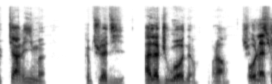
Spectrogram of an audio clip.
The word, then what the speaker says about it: Olajuwon: Olajuwon.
